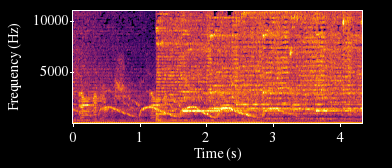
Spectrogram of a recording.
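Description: Hard trap instrumental beat: a siren-like wail sweeping up and down about twice a second over a loud, sustained 808 bass that shifts pitch about a second in and again near three seconds. The high end is filtered out until about a second in, when the full beat comes back.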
